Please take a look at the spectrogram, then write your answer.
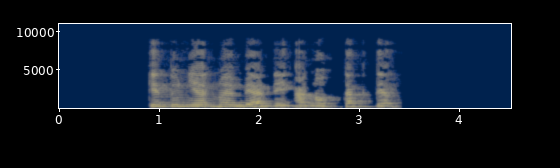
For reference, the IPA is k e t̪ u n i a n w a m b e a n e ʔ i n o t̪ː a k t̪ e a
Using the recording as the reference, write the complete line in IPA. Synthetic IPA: k e t̪ u n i a n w e m b e a n e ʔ a n o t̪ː a k t̪ e a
